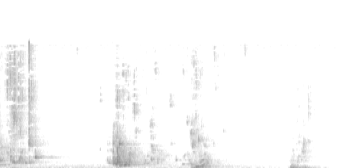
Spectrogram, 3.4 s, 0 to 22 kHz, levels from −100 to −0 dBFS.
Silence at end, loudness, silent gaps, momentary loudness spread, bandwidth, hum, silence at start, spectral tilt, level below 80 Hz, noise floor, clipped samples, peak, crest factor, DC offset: 0.2 s; -64 LUFS; none; 7 LU; 16 kHz; none; 0 s; -2 dB/octave; -86 dBFS; under -90 dBFS; under 0.1%; -42 dBFS; 26 dB; under 0.1%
